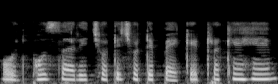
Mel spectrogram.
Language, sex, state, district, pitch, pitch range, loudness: Hindi, female, Madhya Pradesh, Dhar, 235 Hz, 225-240 Hz, -16 LUFS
